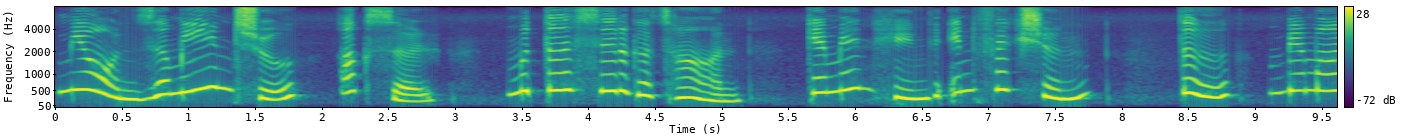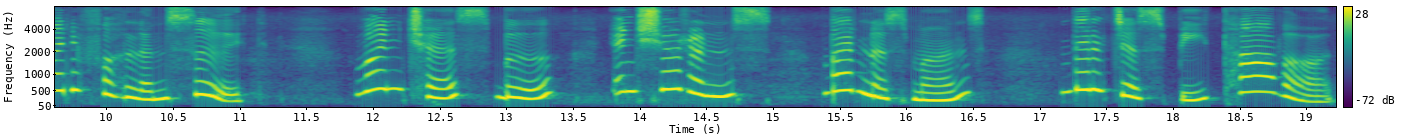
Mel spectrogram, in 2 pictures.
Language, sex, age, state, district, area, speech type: Kashmiri, female, 30-45, Jammu and Kashmir, Ganderbal, rural, read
